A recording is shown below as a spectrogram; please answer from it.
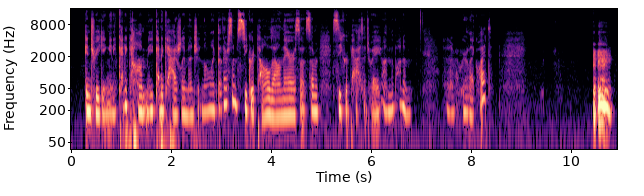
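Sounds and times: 
speech: 0:00.3 - 0:08.8, 0:10.4 - 0:10.9
person with a sore throat after eating ice cream clearing throat: 0:10.4 - 0:10.9.

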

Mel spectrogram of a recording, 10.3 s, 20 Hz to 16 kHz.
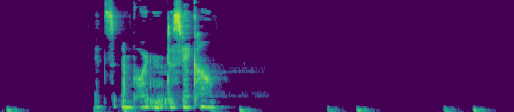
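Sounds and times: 
soft slow heartbeat in lub-dub pulses: 0:00.0 - 0:00.4, 0:01.9 - 0:05.3, 0:06.6 - 0:07.6, 0:08.9 - 0:09.8
speech: 0:01.9 - 0:04.4.

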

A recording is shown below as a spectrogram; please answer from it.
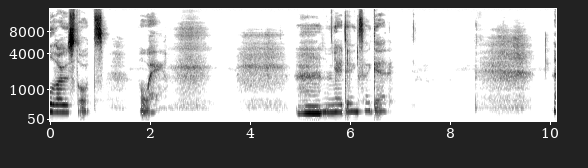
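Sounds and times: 
speech: 0:00.0 - 0:01.1, 0:01.8 - 0:02.2, 0:04.9 - 0:06.9
slow deep breathing during a relaxation exercise: 0:02.4 - 0:05.2, 0:08.5 - 0:09.8.

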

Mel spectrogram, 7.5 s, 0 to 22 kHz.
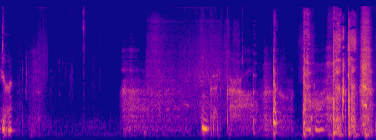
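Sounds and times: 
harsh raspy coughing after inhaling smoke: 0:06.1 - 0:07.5.

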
